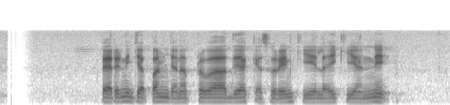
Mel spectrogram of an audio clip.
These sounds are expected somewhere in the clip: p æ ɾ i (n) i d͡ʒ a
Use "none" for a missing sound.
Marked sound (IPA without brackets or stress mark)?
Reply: n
